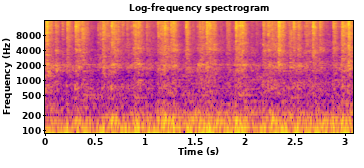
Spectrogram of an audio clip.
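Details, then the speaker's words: 1969 Charger V8 back together after chasing a noise traced to cylinder number 7, with the pushrod checked straight: a deep, lumpy idle with a steady loping beat and no ticking; the engine sounds healthy. "What's going on guys? Got it back together. Sounds good."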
